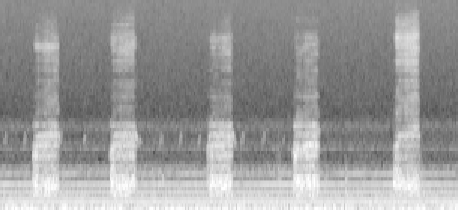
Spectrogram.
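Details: Nest-box barn owl, a wild female on eggs, producing five rasping hisses at roughly one per second, each about a third of a second long, with a low hum throughout.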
